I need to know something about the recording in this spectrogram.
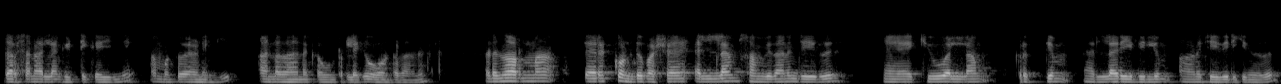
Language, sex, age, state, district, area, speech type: Malayalam, male, 18-30, Kerala, Wayanad, rural, conversation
